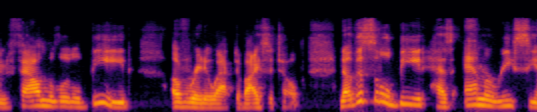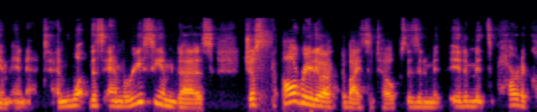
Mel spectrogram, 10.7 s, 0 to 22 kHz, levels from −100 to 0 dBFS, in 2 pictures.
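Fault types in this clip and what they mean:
Short concealed packet loss: bits of the stream arrived too late for the decoder, so the receiver papered over them by extending the last bit of sound and then crossfading back into the real signal. Here it happens in a quick cluster just after 7 s: a 40 ms patch at 7.11 s, then 20 ms ones at 7.27 and 7.37 s. Each comes across as a tiny smear or wobble.
Repeated packet loss (robotic sound): from 7.97 to 9.09 s the losses keep coming, six gaps in about a second, adding up to 280 ms of made-up audio, roughly a quarter of that stretch. The longest hole is 120 ms. Because each patch barely finishes before the next one starts, the sound goes choppy with audible chunks missing, all sitting on top of an Opus call path whose top end stops around 12 kHz.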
